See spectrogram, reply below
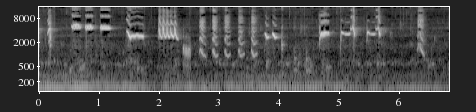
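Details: Tame starling with a varied, filled-in song used as a tutor for other birds: squawky bursts, buzzy notes and clipped whistles tumble together in an irregular, lively sequence, with a low hum beneath.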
